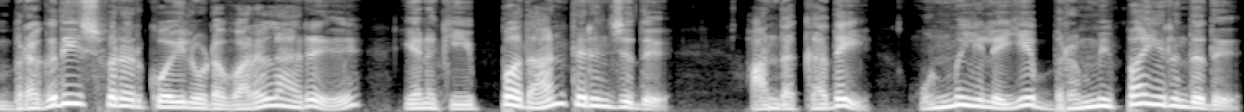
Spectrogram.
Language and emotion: Tamil, surprised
